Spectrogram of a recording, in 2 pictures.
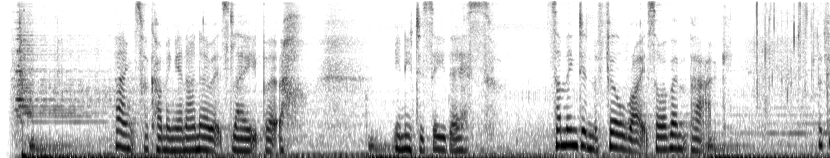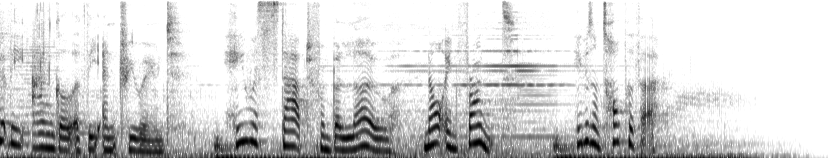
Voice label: Gaming Character Medical Officer natural

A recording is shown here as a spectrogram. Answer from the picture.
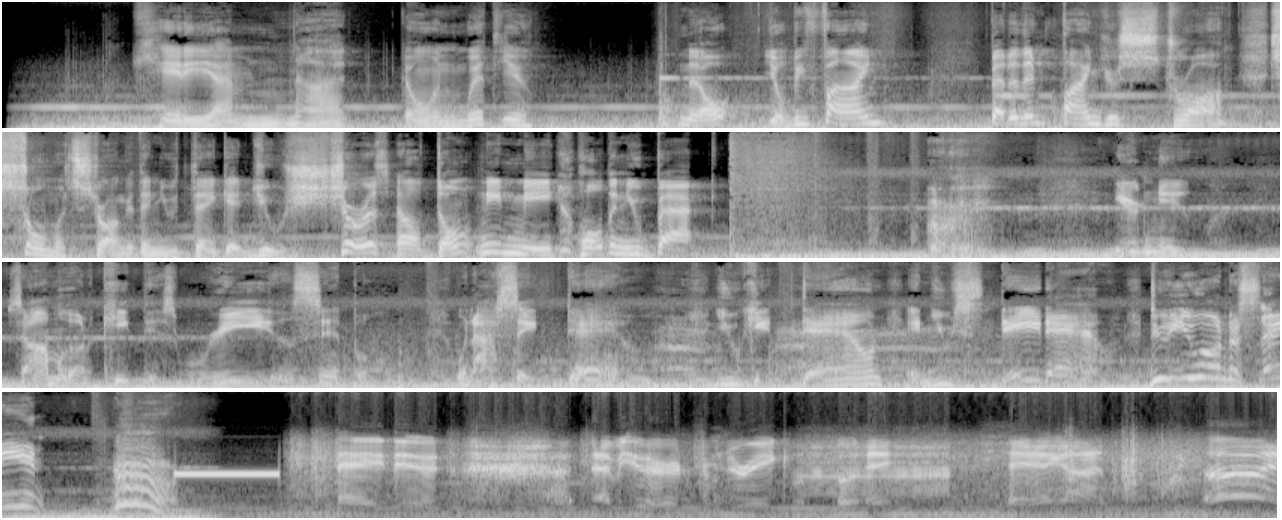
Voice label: Gaming Character Voice

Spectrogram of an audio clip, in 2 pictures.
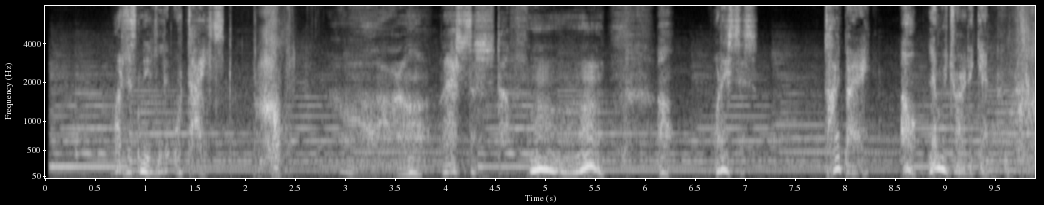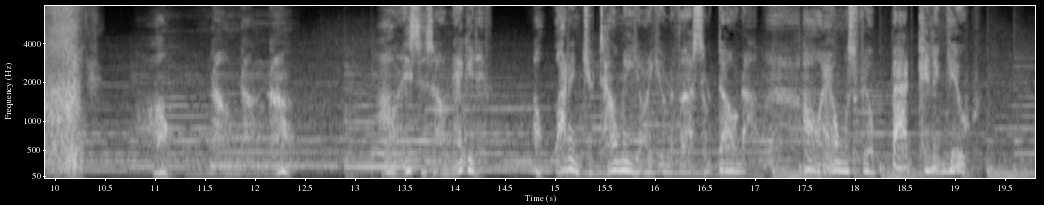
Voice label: London Vampire Gaming

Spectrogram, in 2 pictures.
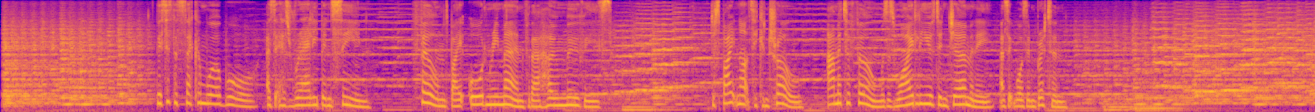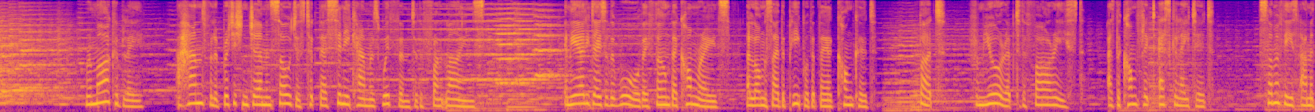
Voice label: Narration

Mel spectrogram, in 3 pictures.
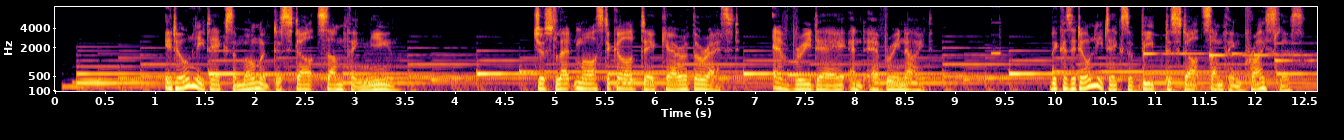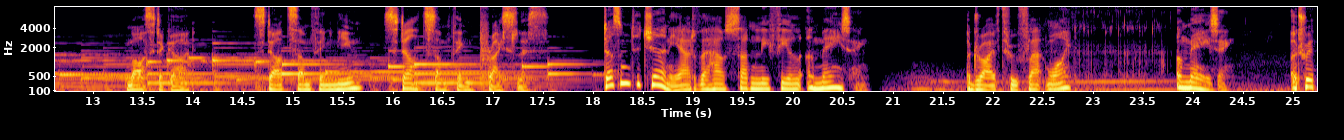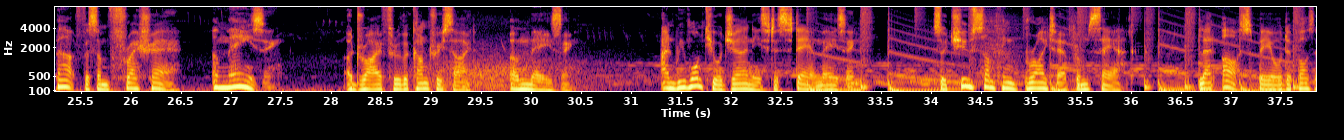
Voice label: Commercials Montage

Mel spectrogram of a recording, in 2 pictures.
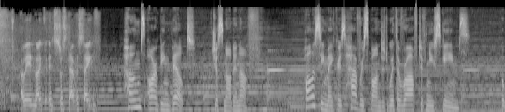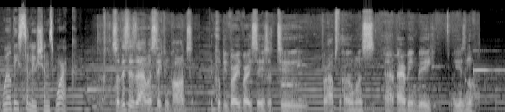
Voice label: Ireland's Property Crisis Doc

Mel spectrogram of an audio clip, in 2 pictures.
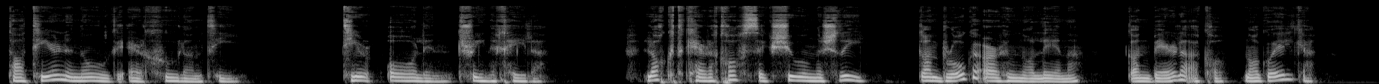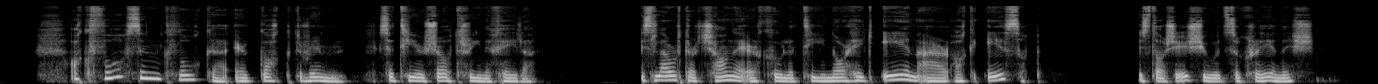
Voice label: Gaelic

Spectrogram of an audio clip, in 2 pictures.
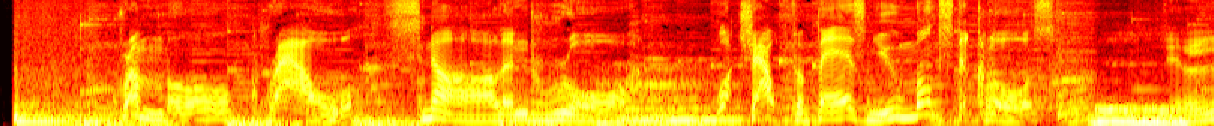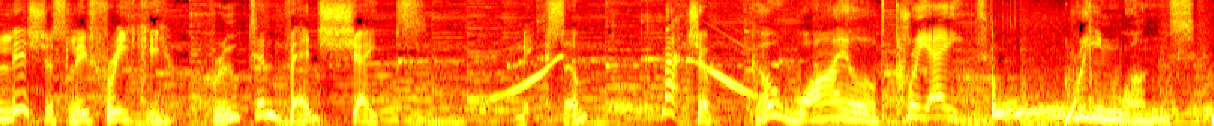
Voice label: Commercial; Monster Claws

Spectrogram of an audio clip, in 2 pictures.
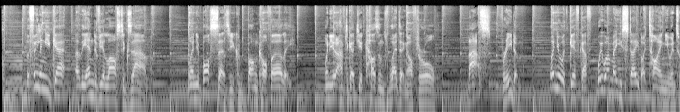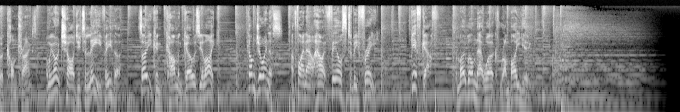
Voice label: Commercial; GiffGaff

